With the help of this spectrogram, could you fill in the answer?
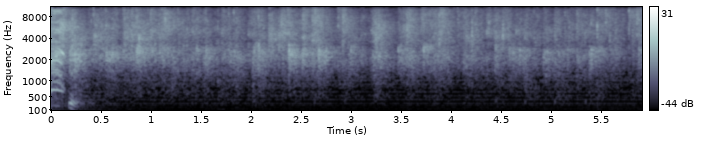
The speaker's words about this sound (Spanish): él nos ve desde Morelos, denle un fuerte aplauso a Morelos.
